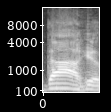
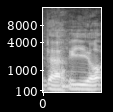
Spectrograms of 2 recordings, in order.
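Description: First: The name is said with an Italian pronunciation. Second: The name is said with a Spanish pronunciation. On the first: "Darío los tanos" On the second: "Darío en castellano"

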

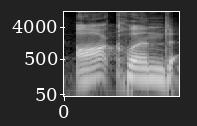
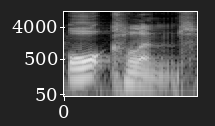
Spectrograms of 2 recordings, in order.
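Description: First: It is said in a US accent. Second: It is said in a New Zealand accent.

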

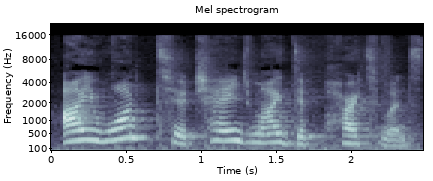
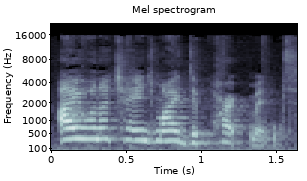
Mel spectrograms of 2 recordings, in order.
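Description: First: 'Want to' is said in full. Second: 'Want to' is reduced to 'wanna'. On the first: "I want to change my department diye bir cümle var elimizde" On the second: "çoğu zaman wanna şeklinde kısaltılabilir"

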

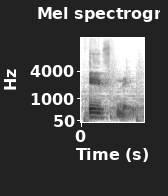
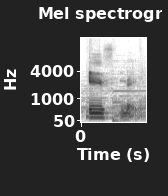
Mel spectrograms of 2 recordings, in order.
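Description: First: The word is said with two syllables. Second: The same.

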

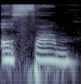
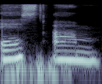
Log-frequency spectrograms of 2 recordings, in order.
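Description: First: The s sound links into the next word. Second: The two words are said separately, unlinked. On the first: "เขาเชื่อมตัวสะกด S กับ I" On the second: "จาก"

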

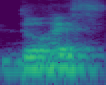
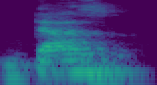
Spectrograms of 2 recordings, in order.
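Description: First: The word is said as two syllables. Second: The word is said as one syllable. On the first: The speaker calls it wrong. "そのまま読んだらdo is っていうふうに聞こえる" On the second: The speaker calls it right. "does っていうんですね"

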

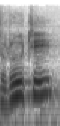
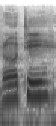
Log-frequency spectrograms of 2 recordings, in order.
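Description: First: The first vowel is raised to a U sound. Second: The first vowel is an O sound. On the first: This is how locals say it, probably from Bengali. "The raising of the O vowel to U" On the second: This is how the word is said elsewhere. "no one says roti"

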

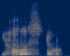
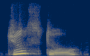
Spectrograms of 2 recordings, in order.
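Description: First: It uses the modern Spanish consonant sound. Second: It uses the older Judeo-Spanish consonant sound. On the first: "y no" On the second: "en judeo español se dice"

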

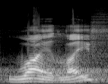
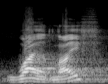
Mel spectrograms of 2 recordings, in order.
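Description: No difference in how they are said.

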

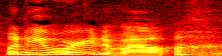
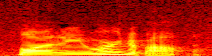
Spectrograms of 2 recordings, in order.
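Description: First: It sounds natural, like real conversation. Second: It sounds flat, as if read from a script.

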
